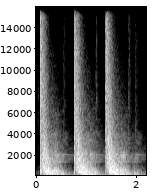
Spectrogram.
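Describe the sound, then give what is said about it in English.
Four loud revolver shots fired in quick succession by pulling and releasing the trigger and fanning the hammer, each a sharp crack with a ringing tail, spaced roughly two-thirds of a second apart, with no voices. “And that included pulling the trigger, releasing the trigger, fanning the hammer, pulling the trigger, releasing the trigger, and fanning the hammer, but doing it pretty quickly.”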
